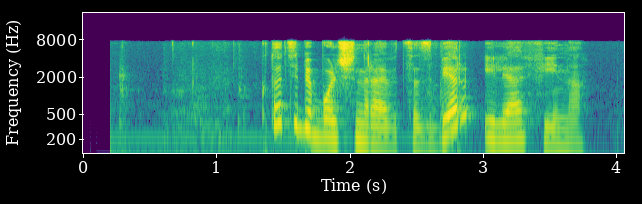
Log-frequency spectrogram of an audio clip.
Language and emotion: Russian, positive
